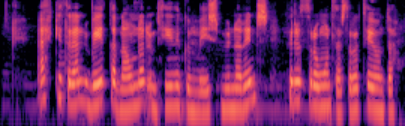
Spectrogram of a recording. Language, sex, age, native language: Icelandic, female, 40-49, Icelandic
